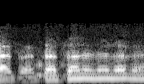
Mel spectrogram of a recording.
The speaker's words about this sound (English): They stood grimly, hour after hour, humming. Hours humming.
